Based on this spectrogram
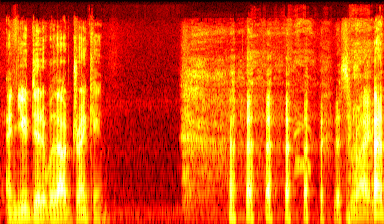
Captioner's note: laughs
